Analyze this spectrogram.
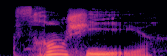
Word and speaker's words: franchir: Franchir. Remember, C and H together. Sh. Franchir. A-N, en.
